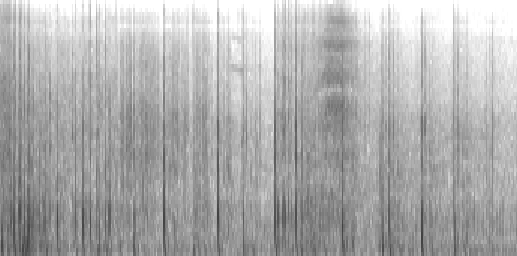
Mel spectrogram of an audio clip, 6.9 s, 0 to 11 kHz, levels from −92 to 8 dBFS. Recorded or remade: recorded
